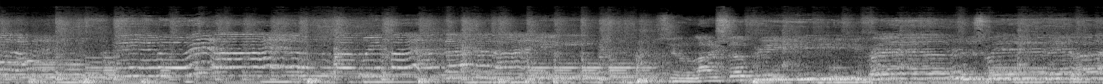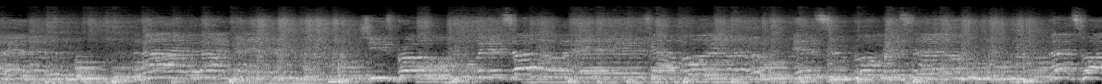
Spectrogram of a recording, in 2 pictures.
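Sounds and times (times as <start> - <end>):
woman singing: 0.0 - 6.0
drum kit: 0.0 - 22.0
keyboard: 0.0 - 22.0.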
